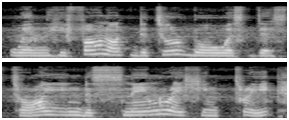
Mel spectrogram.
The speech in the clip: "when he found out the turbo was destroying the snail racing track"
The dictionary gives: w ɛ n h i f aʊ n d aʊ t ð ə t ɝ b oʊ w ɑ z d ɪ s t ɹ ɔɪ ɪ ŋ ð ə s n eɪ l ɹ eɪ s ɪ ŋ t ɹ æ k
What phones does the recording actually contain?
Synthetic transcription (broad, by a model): w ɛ n h i f aʊ n d aʊ t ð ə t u b oʊ w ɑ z d ɪ s t ɹ ɔɪ ɪ ŋ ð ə s n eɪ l ɹ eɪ ʃ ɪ ŋ t ɹ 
